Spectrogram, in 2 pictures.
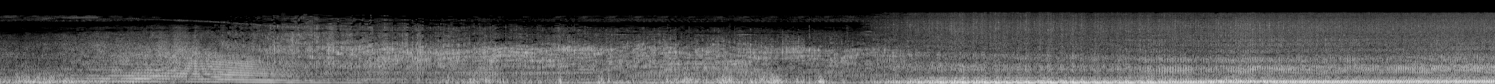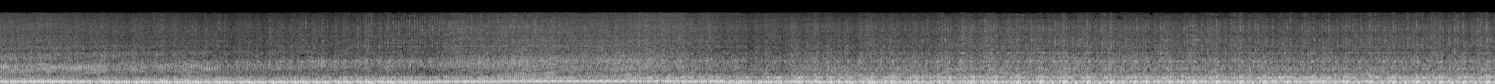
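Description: Lancair 360 homebuilt racing plane making a fast pass, its propeller and piston engine dropping steeply in pitch as it goes by. About nine seconds in, the plane's engine runs steadily on the ground at a low, even speed.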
